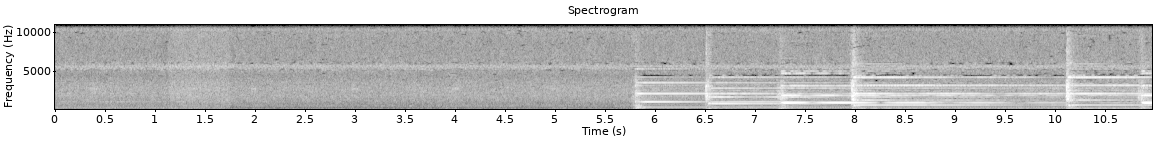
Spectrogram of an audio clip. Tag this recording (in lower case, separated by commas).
music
